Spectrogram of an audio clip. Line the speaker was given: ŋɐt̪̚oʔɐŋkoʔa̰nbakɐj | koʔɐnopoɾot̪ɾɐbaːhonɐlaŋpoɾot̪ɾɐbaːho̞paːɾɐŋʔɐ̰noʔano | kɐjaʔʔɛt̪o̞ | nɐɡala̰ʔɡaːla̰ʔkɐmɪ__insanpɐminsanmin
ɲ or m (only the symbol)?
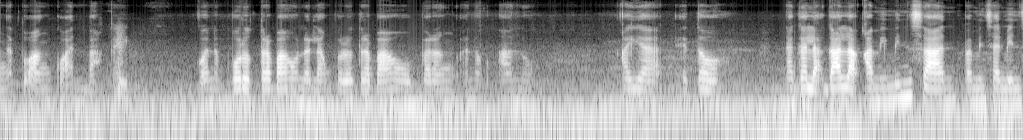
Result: m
